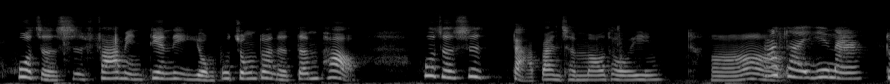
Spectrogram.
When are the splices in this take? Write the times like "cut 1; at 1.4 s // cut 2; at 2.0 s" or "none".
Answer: cut 1; at 7.0 s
